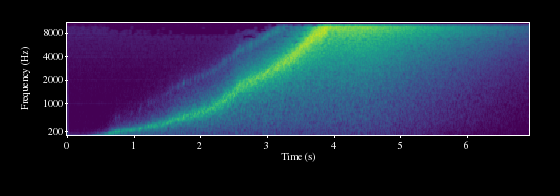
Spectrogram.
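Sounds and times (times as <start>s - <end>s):
bass synthesizer noise sweeps: 0.0s - 3.7s.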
